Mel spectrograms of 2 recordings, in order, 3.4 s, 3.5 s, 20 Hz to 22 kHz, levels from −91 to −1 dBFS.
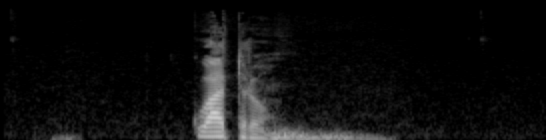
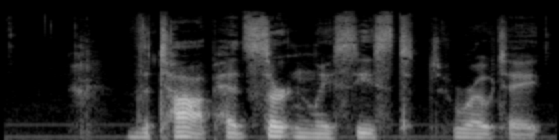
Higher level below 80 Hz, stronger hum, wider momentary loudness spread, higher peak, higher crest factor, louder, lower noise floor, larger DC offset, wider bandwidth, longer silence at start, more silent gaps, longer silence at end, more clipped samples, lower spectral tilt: first, -54 dBFS vs -66 dBFS; neither; first, 22 LU vs 13 LU; first, -6 dBFS vs -10 dBFS; about the same, 26 dB vs 22 dB; first, -27 LUFS vs -31 LUFS; first, -73 dBFS vs -57 dBFS; neither; about the same, 15.5 kHz vs 16 kHz; first, 1.2 s vs 0.45 s; neither; first, 1.2 s vs 0.15 s; neither; about the same, -5.5 dB/octave vs -4.5 dB/octave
